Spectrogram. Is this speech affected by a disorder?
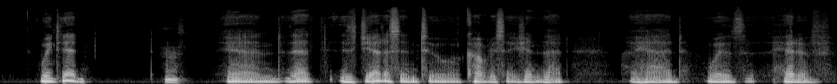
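Yes: Parkinson's disease; possible REM sleep signs about ten years earlier, handwriting became illegible; voice once decent, now fuzzy.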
